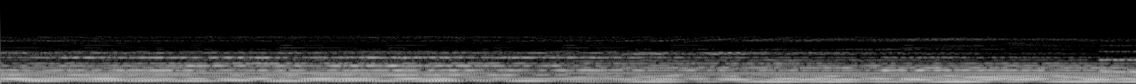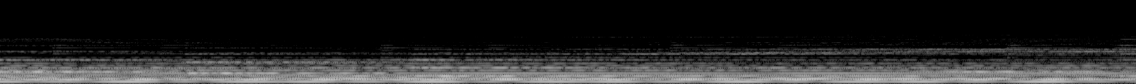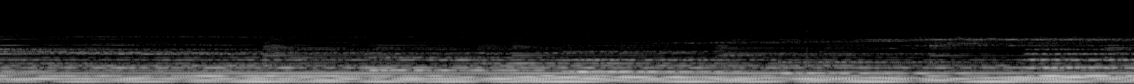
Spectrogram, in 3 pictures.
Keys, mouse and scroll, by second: 4.9 KP_3, 6.1 g, 8.5-9.9 middle drag, 11.2-16.0 drag, 16.3 ctrl+1, 18.6-20.9 drag, 20.9-22.3 right drag, 22.3 click, 22.9-23.3 middle drag, 23.3-23.8 scroll down 4, 23.8-26.5 middle drag, 26.5 KP_1, 26.7 shift+a, 29.5-29.8 middle drag, 29.8-30.2 scroll down 4, 30.2 g.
